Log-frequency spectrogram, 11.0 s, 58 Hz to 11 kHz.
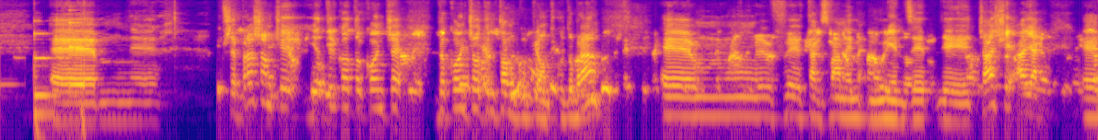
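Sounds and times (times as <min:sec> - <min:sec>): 
loud electronic ringtone of bright synthetic tones: 0:00.0 - 0:01.1
speech: 0:00.5 - 0:10.9.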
